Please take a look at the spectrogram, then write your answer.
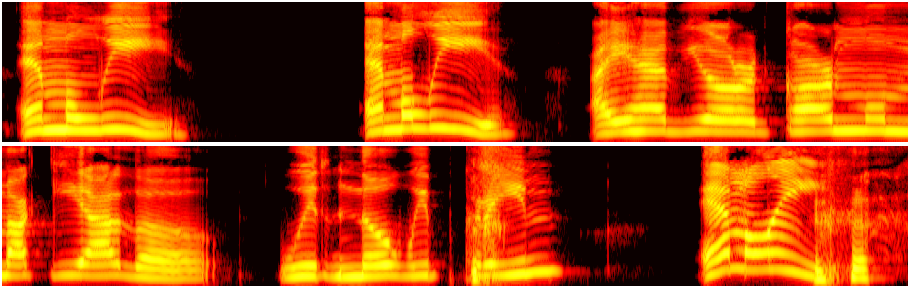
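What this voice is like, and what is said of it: Put-on Russian accent. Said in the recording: “Accent Russian. ... We're gonna do our best here. No, if we botch it, sorry. ... So we're two Starbucks, Russian Starbucks workers.”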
